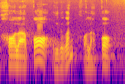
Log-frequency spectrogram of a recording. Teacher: Ini da kalau dikasih fathah da. Kalau tebal saat dikasih fathah bunyinya O.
